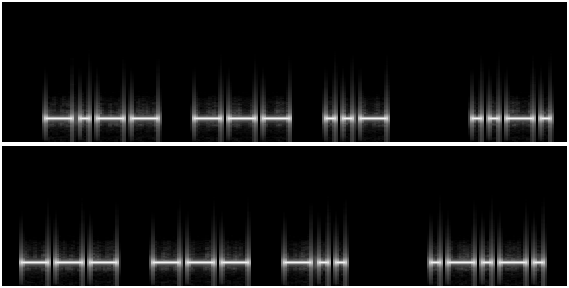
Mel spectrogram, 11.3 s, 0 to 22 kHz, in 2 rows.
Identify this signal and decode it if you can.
Morse code, heard as a keyed tone, about 14 wpm, spaced as for 12 wpm, 680 Hz. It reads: YOU FOOD <AR>
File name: Morsekurs / Witze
